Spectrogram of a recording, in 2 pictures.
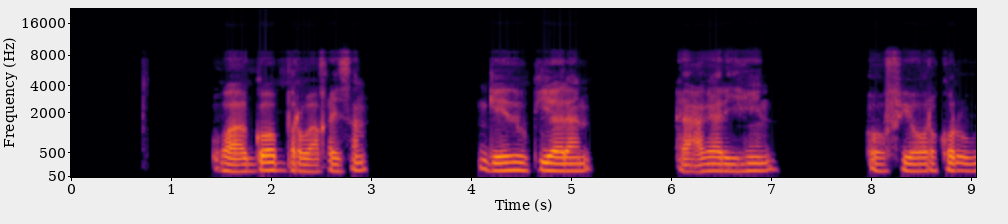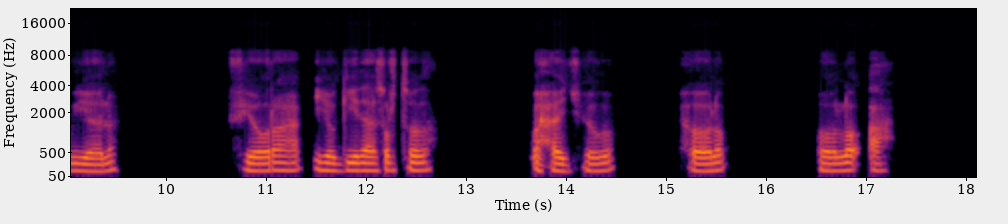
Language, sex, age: Somali, male, 18-24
